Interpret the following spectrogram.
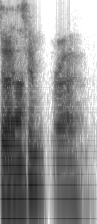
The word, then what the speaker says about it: Attenborough: I can never pronounce his last name correctly, but David Attenborough.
